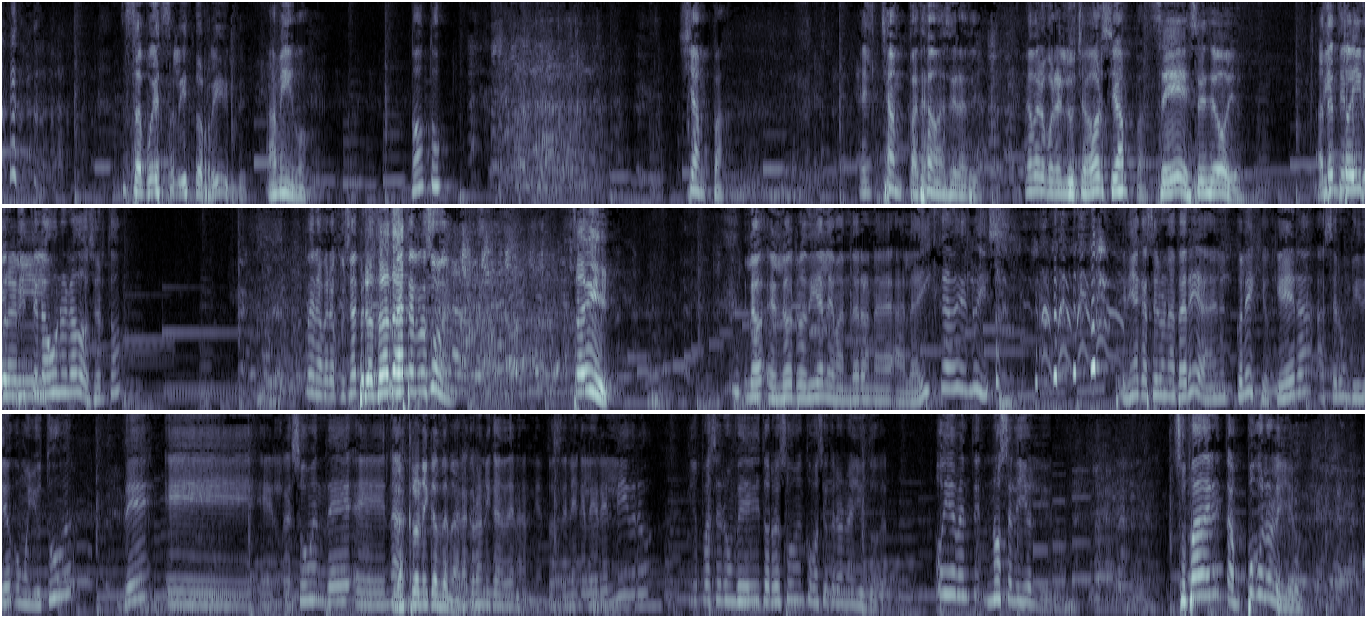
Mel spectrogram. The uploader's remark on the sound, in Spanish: Esta vez desde una sala de cine, con público, concurso y muchas risas después de la Avant Premiere de Terminator: Dark Fate.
